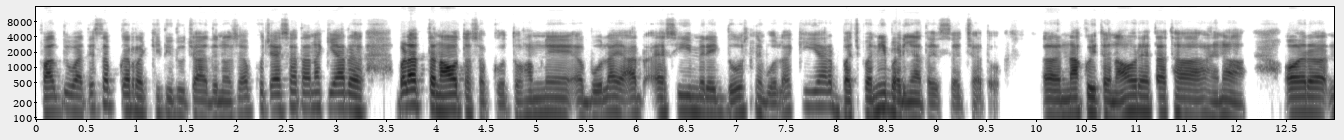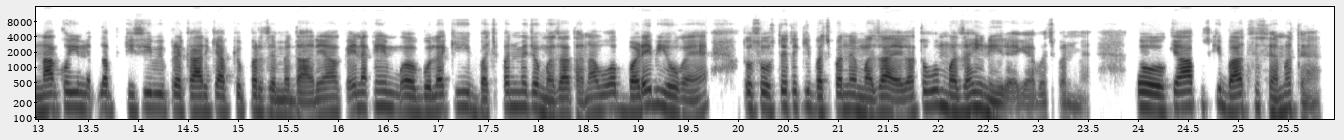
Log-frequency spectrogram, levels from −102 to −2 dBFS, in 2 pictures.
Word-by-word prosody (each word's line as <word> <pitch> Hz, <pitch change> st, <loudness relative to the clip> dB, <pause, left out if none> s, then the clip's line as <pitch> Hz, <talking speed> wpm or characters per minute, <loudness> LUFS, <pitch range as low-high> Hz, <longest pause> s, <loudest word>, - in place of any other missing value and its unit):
फ़ालतू 135 Hz, +3 st, +1 dB
बातें 140 Hz, +2 st, -3 dB
सब 175 Hz, +4 st, -4 dB
कर 145 Hz, -1 st, 0 dB
रखीं 125 Hz, 0 st, -8 dB
थीं 120 Hz, -, -7 dB
2-4 115 Hz, -1 st, -4 dB
दिनों 105 Hz, 0 st, -5 dB
से, 125 Hz, -, -10 dB
अब 130 Hz, 0 st, -5 dB
कुछ 160 Hz, -3 st, -9 dB
ऐसा 150 Hz, +3 st, 0 dB
था 155 Hz, -, +2 dB
ना 160 Hz, +1 st, -3 dB
कि 155 Hz, -, -8 dB
यार 155 Hz, -1 st, +3 dB, 0.5 s
बड़ा 175 Hz, +2 st, +10 dB
तनाव 145 Hz, -1 st, +10 dB
था -, -, -1 dB
सबको, 100 Hz, -4 st, -9 dB
तो 105 Hz, -, -9 dB
हमने 120 Hz, +3 st, -4 dB, 0.3 s
बोला 115 Hz, +5 st, -1 dB
यार 125 Hz, 0 st, 0 dB, 0.2 s
ऐसे 125 Hz, +2 st, -4 dB
ही 135 Hz, -, -2 dB
मेरे 125 Hz, -1 st, -1 dB
एक 125 Hz, -, -8 dB
दोस्त 130 Hz, +4 st, -4 dB
ने 130 Hz, -, -4 dB
बोला 100 Hz, +5 st, -6 dB
कि 170 Hz, -1 st, -8 dB
यार 170 Hz, 0 st, -2 dB
बचपन 120 Hz, +3 st, 0 dB
ही 155 Hz, -, +2 dB
बढ़िया 105 Hz, -2 st, 0 dB
था 100 Hz, -, -8 dB
इससे 95 Hz, -, -9 dB
अच्छा -, -, -10 dB
तो, -, -, -15 dB, 0.4 s
अ, 120 Hz, -1 st, +4 dB
ना 125 Hz, +1 st, +6 dB
कोई 130 Hz, -2 st, +4 dB
तनाव 115 Hz, +4 st, +4 dB
रहता 135 Hz, -1 st, +1 dB
था, 125 Hz, -1 st, -1 dB, 0.3 s
है 105 Hz, -, -4 dB
ना? 110 Hz, -4 st, -1 dB, 0.4 s
और 130 Hz, +1 st, +5 dB, 0.2 s
ना 140 Hz, +3 st, +4 dB
कोई 160 Hz, -1 st, 0 dB
मतलब 155 Hz, 0 st, -3 dB
किसी 150 Hz, +2 st, -4 dB
भी 150 Hz, -1 st, -3 dB
प्रकार 140 Hz, -2 st, +2 dB
की 140 Hz, +1 st, -2 dB
आपके 135 Hz, +1 st, -2 dB
ऊपर 140 Hz, 0 st, -3 dB
ज़िम्मेदारियाँ 120 Hz, +1 st, -2 dB
कहीं 150 Hz, -, -2 dB
न 160 Hz, -, +1 dB
कहीं 170 Hz, 0 st, -1 dB, 0.3 s
उम, -, -, +1 dB
बोला 135 Hz, +2 st, +2 dB
कि 165 Hz, 0 st, -5 dB
बचपन 140 Hz, +8 st, -4 dB
में 165 Hz, 0 st, -3 dB
जो 155 Hz, 0 st, -1 dB
मज़ा 125 Hz, +3 st, +1 dB
था 105 Hz, -, -5 dB
ना 130 Hz, +4 st, -3 dB
वो 145 Hz, +3 st, -2 dB
अब 140 Hz, -3 st, -11 dB
बड़े 135 Hz, +6 st, +4 dB
भी 180 Hz, -1 st, -3 dB
हो 140 Hz, -2 st, +2 dB
गए 115 Hz, -2 st, -3 dB
हैं 140 Hz, -, -4 dB, 0.4 s
तो 160 Hz, -, -1 dB
सोचते 150 Hz, +2 st, -2 dB
थे -, -, -3 dB
कि 170 Hz, +2 st, -8 dB
बचपन 145 Hz, +2 st, -1 dB
में 145 Hz, 0 st, -1 dB
मजा 135 Hz, +4 st, +3 dB
आएगा 125 Hz, 0 st, +2 dB
तो 170 Hz, -, -1 dB
वो 180 Hz, -, 0 dB
मजा 140 Hz, +1 st, 0 dB
ही 160 Hz, +1 st, +1 dB
नहीं 105 Hz, -7 st, -1 dB
रह 85 Hz, -2 st, -6 dB
गया 90 Hz, 0 st, -8 dB
बचपन 95 Hz, -2 st, -13 dB
में। 75 Hz, -, -19 dB
तो 155 Hz, -4 st, +1 dB
क्या 165 Hz, 0 st, +4 dB
आप 170 Hz, +1 st, +6 dB
उसकी 180 Hz, +2 st, -9 dB
बात 145 Hz, 0 st, +4 dB
से 165 Hz, -, -10 dB
सहमत 140 Hz, -2 st, -4 dB
हैं? 95 Hz, 0 st, -9 dB
135 Hz, 240 wpm, -25 LUFS, 120-150 Hz, 0.5 s, बड़ा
